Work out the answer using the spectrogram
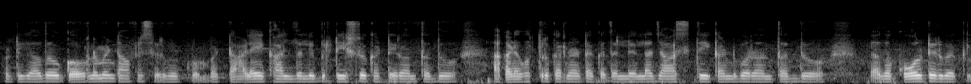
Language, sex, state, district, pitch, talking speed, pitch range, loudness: Kannada, male, Karnataka, Dharwad, 130 Hz, 115 wpm, 130-135 Hz, -19 LUFS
